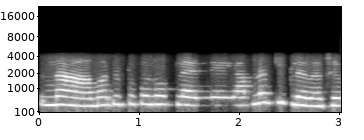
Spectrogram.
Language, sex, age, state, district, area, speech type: Bengali, female, 18-30, West Bengal, Alipurduar, rural, conversation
